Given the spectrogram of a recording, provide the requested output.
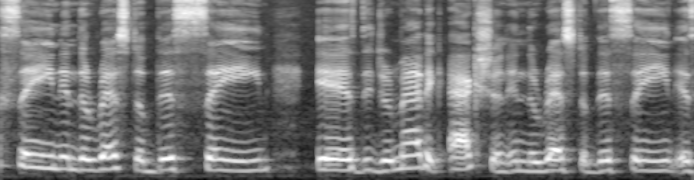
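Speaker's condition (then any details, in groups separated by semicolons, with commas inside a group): No condition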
